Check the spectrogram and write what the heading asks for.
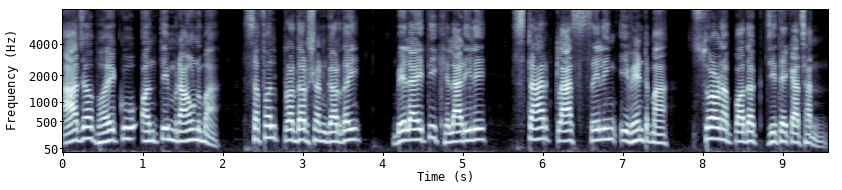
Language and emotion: Nepali, neutral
